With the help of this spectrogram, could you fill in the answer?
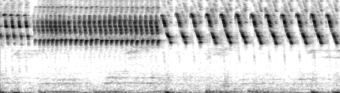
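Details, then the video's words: Canary song played to lure other birds into singing: short high notes, then a dense buzzing trill, followed by repeated descending whistled slurs, with a low rumbling background. "Masteran Burung Kenari untuk Pancingan"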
